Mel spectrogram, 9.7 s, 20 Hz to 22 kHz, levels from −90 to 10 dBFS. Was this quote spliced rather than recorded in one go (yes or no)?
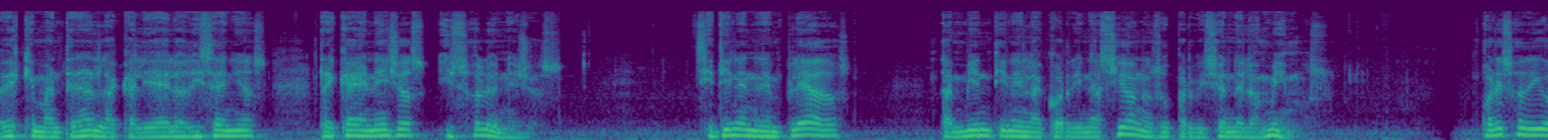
no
